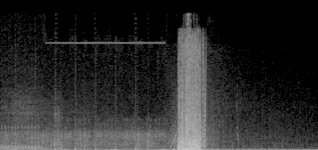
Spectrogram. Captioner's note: static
